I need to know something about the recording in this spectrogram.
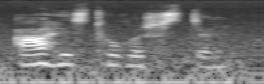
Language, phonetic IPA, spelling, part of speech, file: German, [ˈahɪsˌtoːʁɪʃstn̩], ahistorischsten, adjective, De-ahistorischsten.ogg
- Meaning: 1. superlative degree of ahistorisch 2. inflection of ahistorisch: strong genitive masculine/neuter singular superlative degree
